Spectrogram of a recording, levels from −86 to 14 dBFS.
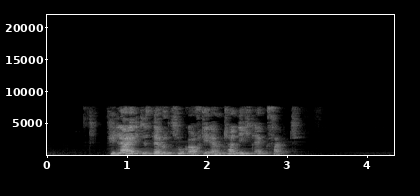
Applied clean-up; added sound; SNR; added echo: neural separator model SepFormer DNS4.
